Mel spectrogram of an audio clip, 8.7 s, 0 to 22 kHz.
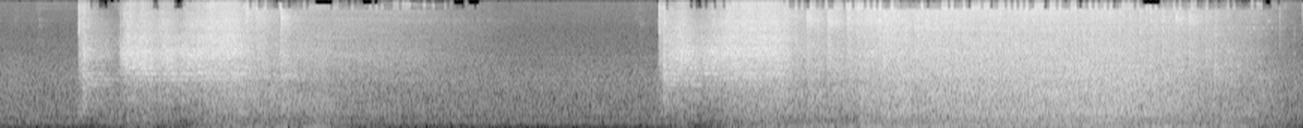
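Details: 1972 Corvette V8, first start in the car after a decade abandoned: cranks and catches twice, revs briefly with popping, then dies within seconds; popping possibly an exhaust leak at poorly sealed headers or a crossed wire, cause unconfirmed.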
